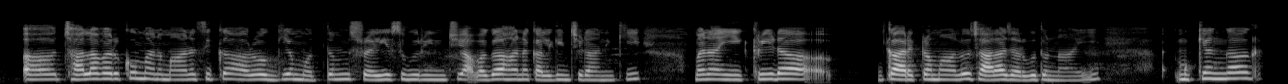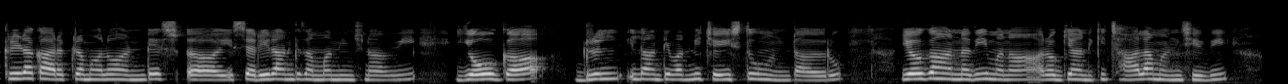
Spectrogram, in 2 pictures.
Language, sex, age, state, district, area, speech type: Telugu, female, 30-45, Andhra Pradesh, Chittoor, rural, spontaneous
